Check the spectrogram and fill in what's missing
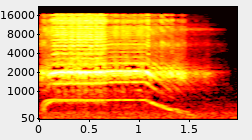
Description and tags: Toys-Borken RC Helicopter-21
The sound of a broken toy helicopter trying its best.
whir, motor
